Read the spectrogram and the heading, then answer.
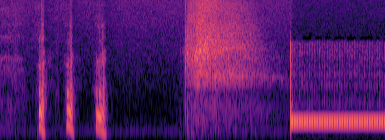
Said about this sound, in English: Oh, well, I tried. Maybe he'll call back. I don't like to leave the phone ringing like that, but I tried. Anyway, Skype does not like me tonight.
